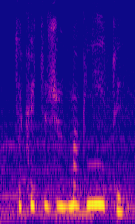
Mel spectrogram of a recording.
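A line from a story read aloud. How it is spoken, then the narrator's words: Quietly repeated. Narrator (Russian): тихо повторила Мариночка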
